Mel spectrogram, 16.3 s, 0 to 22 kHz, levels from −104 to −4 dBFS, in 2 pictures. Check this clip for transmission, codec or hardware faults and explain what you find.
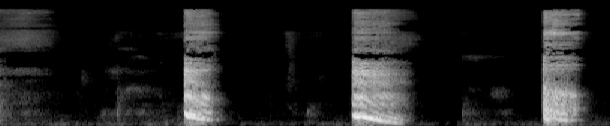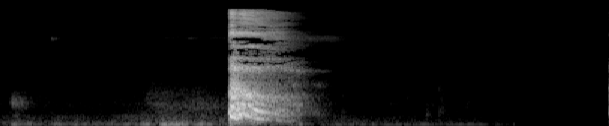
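No transmission, codec or hardware faults can be heard in the clip. The level fades out smoothly over the last few seconds, from around 12 s to the end, with no click or hard edge, as an editor would shape it.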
